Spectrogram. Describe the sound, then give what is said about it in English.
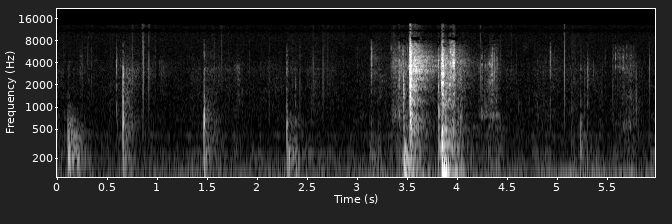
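A door opens and closes with two close-together thunks midway through, preceded by a few soft, spaced taps like footsteps against a quiet background. “Please close the door and come in.”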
